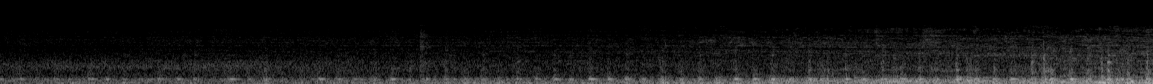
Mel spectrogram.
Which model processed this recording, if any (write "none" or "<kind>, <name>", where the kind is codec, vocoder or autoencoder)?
none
